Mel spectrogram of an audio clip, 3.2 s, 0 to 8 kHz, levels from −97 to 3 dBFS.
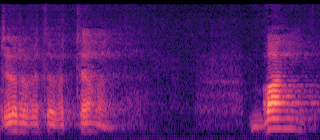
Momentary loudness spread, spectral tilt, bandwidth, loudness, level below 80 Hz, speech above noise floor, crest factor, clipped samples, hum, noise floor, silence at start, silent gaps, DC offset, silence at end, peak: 19 LU; -5.5 dB/octave; 7.6 kHz; -27 LUFS; -82 dBFS; 33 dB; 24 dB; under 0.1%; none; -61 dBFS; 0 s; none; under 0.1%; 0 s; -6 dBFS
